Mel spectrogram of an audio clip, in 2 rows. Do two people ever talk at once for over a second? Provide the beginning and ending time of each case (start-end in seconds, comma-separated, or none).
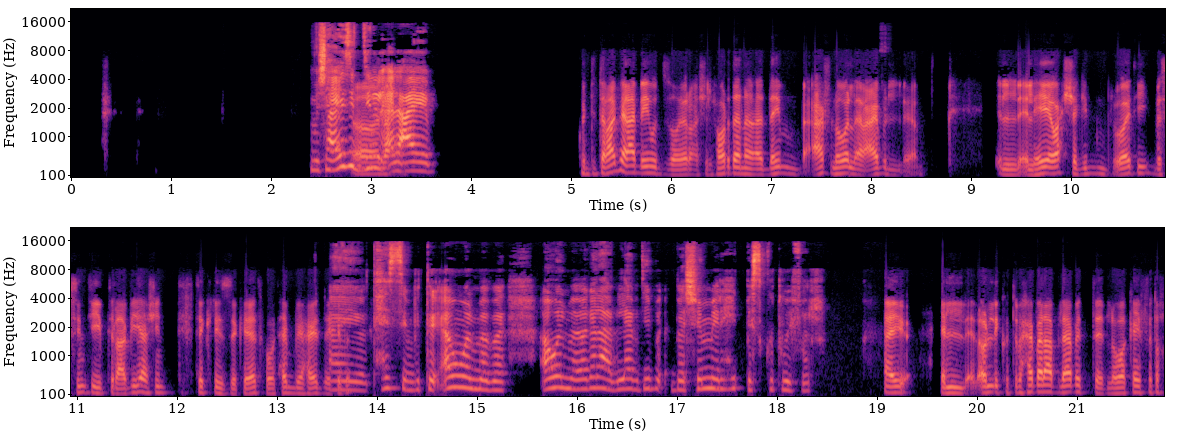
none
